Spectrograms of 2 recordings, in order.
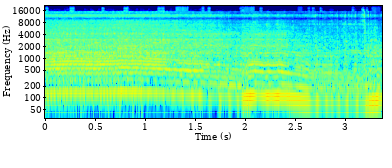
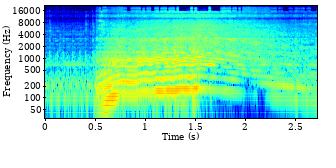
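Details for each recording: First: Husqvarna 445 chainsaw that had bogged when throttled, after cleaning and tune-up: it snaps up to full revs and drops back cleanly several times, pitch rising and falling smoothly with no bogging; it runs well, though the diaphragm may need adjustment. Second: Husqvarna 445 chainsaw that bogged on throttle, restarted after richening the high-speed mixture, before cleaning and final tune: fires up and revs, pitch climbing then easing down smoothly. Running better; owner expects it to soften up.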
